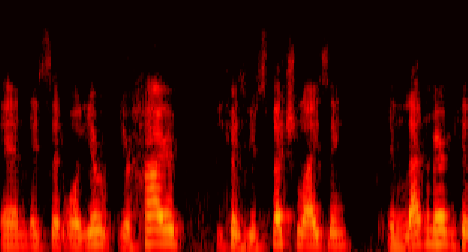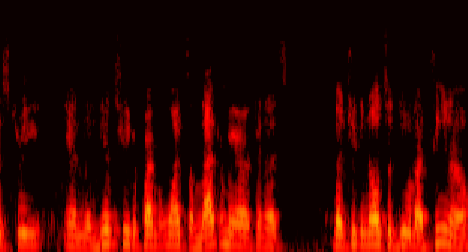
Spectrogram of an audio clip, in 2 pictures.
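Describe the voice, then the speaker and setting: Speaking at a very fast pace, the man has a high pitch, a dark, mellow tone, and a monotone, flat intonation. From Chicago, raised by Mexican immigrants. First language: Spanish. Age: 70s. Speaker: history professor. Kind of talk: panel discussion. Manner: casual, halting with fillers.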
